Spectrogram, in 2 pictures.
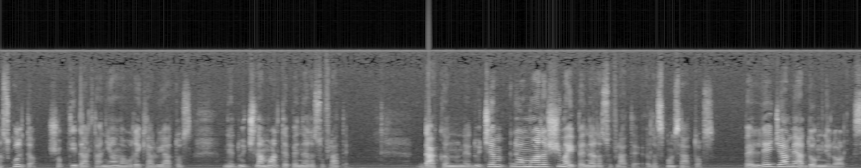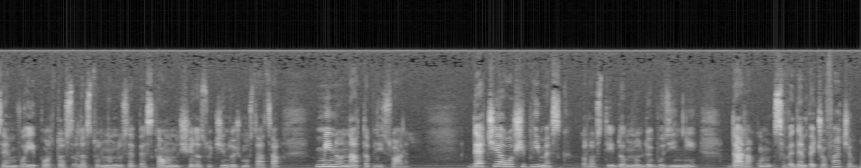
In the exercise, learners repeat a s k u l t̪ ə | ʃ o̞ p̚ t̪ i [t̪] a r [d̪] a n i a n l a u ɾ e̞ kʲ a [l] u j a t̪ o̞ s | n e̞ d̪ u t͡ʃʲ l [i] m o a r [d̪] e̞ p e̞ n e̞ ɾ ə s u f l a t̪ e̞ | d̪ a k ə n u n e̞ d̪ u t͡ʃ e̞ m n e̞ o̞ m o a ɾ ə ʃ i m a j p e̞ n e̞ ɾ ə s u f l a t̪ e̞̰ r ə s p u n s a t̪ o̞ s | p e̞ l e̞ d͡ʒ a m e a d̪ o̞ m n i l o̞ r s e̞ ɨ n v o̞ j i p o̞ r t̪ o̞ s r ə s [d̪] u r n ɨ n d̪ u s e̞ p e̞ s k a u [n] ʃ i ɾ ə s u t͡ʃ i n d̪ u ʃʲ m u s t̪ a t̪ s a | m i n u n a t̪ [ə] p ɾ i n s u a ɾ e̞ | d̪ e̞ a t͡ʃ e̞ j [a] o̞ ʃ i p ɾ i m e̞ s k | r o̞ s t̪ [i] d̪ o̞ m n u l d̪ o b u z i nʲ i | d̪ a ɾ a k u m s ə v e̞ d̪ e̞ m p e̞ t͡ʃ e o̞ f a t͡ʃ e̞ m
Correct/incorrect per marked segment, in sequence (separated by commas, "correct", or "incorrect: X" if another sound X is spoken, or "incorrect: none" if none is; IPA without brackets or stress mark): incorrect: d̪, incorrect: t̪, correct, incorrect: a, incorrect: t̪, incorrect: t̪, correct, correct, correct, correct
